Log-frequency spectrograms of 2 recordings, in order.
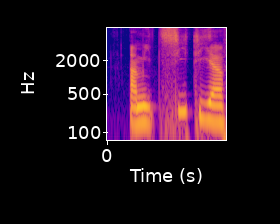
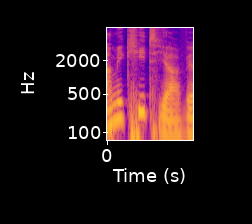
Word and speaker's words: Amicitia: Partie zwischen dem TSV Amicitia Viernheim 2, was natürlich so ausgesprochen eigentlich falsch ist. Wir als ähm, Sprachpodcast wissen, im Lateinischen sagt man das umgangssprachlich eher anders nicht nur, nicht nur umgangssprachlich. Amicitia wäre richtig.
